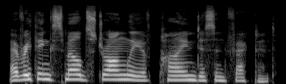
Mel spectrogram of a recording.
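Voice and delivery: ordinary delivery

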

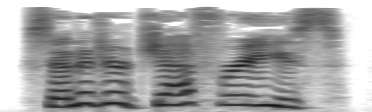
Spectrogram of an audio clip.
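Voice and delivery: high shout over the screaming crowd; loud cry. A narrator's reading. Lucy searching the stampede, loud high shout. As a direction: yell his name to be heard. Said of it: "she cried".

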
